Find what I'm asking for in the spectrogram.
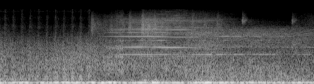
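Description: A violent explosion rocks the burning Piper Alpha oil platform, a loud sustained rumbling roar with crackling bursts and deep low-end thunder, no voices over it.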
